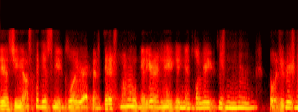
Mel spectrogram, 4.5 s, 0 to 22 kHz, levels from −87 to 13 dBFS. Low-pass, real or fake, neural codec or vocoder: 7.2 kHz; fake; codec, 16 kHz, 0.5 kbps, FreqCodec, smaller model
